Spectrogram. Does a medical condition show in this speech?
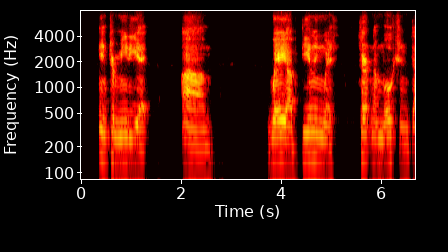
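Yes: cerebral palsy.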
